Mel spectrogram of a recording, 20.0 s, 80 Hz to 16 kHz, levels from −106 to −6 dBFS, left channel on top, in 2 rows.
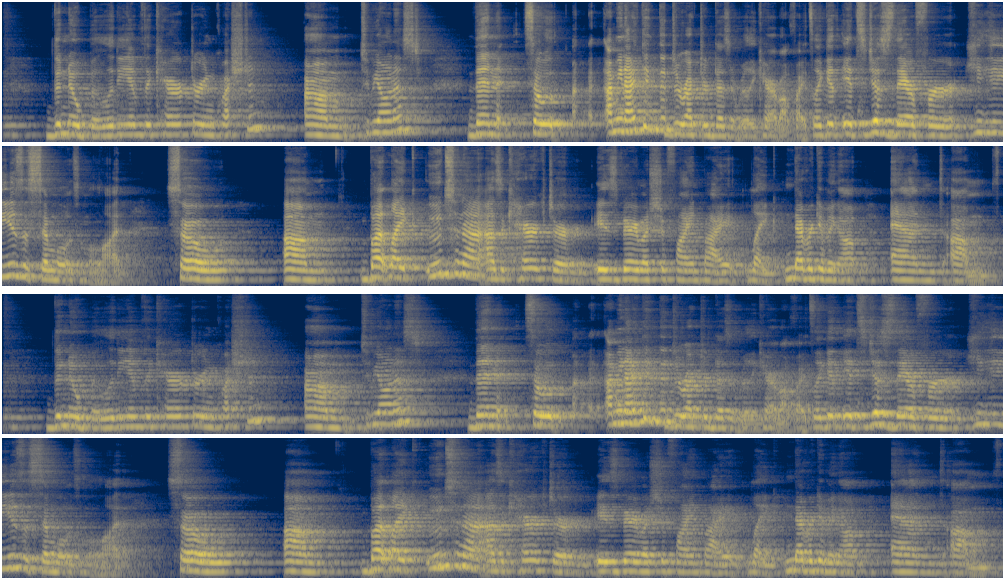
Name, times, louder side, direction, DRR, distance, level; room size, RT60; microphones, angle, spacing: voice 1, 0.4-2.6 3.0-4.2 4.7-5.0 5.3-5.5 6.0-11.2 11.7-12.2 12.8-13.3 13.6-18.5 18.9-19.8, left 2 dB, 50° left, 6 dB, 0.8 m, -28 dB
11.5 x 7.7 x 5.3 m, 1.3 s
head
